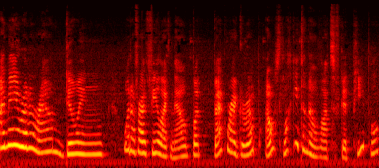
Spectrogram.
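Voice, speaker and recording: Delivered at a fairly quick pace, a put-on character voice speaks in a high pitch. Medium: game stream. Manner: breezy, casual.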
